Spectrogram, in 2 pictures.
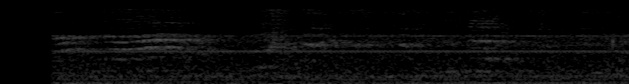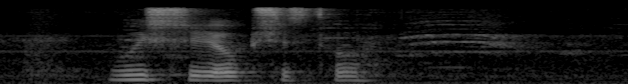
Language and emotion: Russian, neutral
